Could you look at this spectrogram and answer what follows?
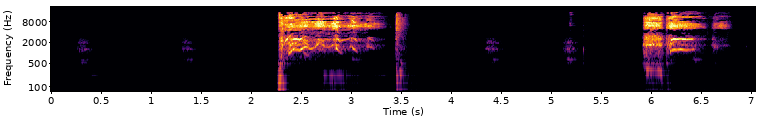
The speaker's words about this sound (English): Sorry, I hear your dog in the background.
